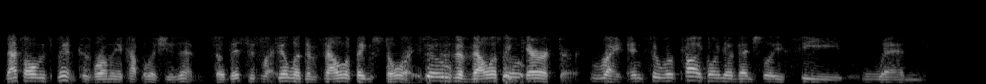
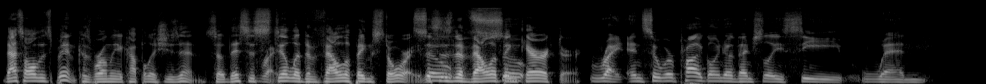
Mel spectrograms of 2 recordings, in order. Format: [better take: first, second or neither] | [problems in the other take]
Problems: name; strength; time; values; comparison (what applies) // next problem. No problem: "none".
second | phone-call audio; poor line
